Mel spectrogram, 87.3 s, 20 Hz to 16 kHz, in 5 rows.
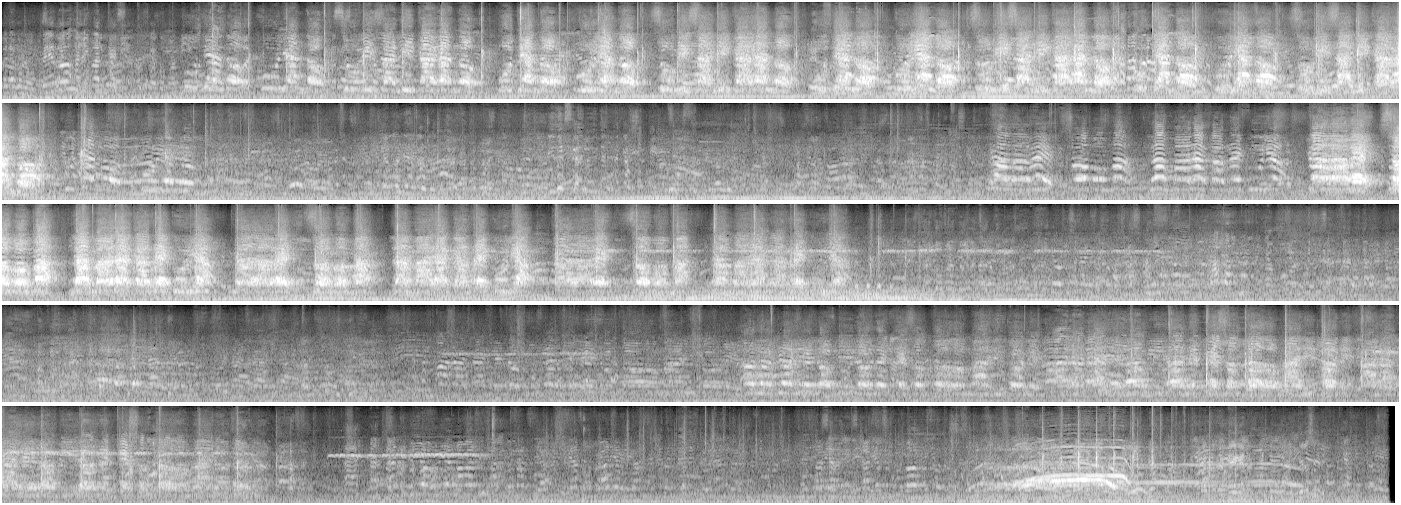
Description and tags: marcha de las putas y maracas 11 - mas gritos
Nunca sumisas, cada vez somos más. A la calle los mirones.
calle, chile, crowd, gritos, leonor, maracas, marcha, protest, protesta, putas, santiago, silvestri, street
